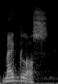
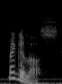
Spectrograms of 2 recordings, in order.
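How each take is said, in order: First: The name is said with two syllables. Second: The name is said with three syllables. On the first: "do they just not pronounce the the the uh in the middle then?" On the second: "you'd throw in an extra syllable to make it easier"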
